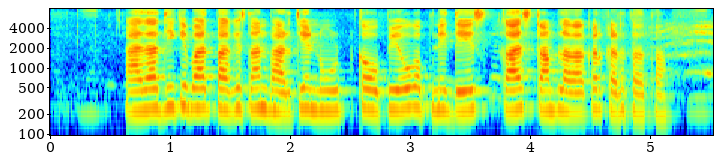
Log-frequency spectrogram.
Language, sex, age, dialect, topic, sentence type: Hindi, female, 41-45, Kanauji Braj Bhasha, banking, statement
